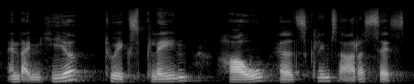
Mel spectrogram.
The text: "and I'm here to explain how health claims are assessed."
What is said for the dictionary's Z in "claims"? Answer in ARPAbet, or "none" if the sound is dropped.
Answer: S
